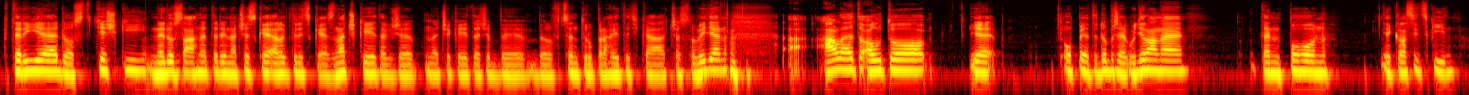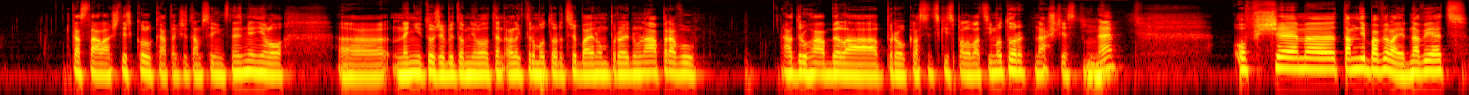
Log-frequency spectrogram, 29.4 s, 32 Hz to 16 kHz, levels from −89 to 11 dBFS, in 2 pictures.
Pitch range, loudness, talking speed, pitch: 125-150 Hz, -20 LUFS, 140 wpm, 135 Hz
